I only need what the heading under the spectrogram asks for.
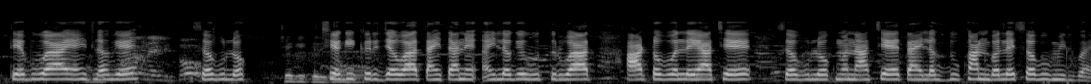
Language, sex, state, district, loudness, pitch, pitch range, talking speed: Halbi, female, Chhattisgarh, Bastar, -23 LUFS, 235 Hz, 225-240 Hz, 145 wpm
